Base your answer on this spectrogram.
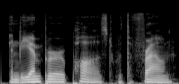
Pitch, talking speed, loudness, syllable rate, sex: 110 Hz, 235 wpm, -18 LUFS, 6.2 syllables/s, male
